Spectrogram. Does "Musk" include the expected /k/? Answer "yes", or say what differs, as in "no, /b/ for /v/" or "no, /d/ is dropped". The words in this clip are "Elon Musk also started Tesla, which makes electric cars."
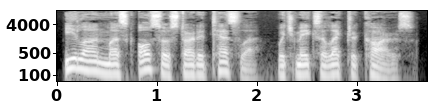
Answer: yes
